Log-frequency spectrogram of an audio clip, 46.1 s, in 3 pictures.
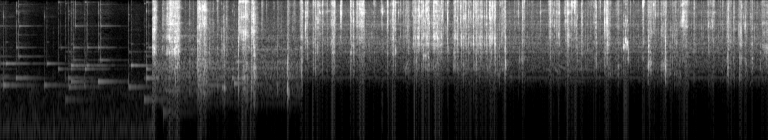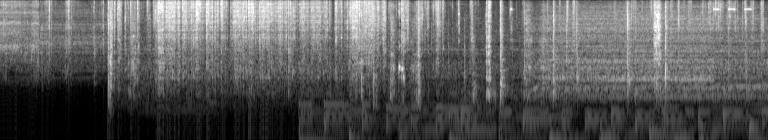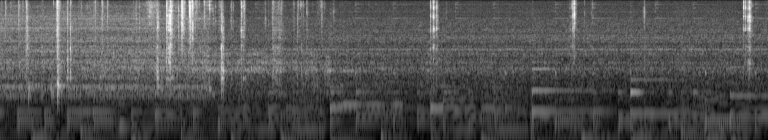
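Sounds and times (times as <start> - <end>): light background music: 0.0 - 5.5, 21.3 - 46.0
frozen vegetables tipped into bowl: 17.5 - 27.0.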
